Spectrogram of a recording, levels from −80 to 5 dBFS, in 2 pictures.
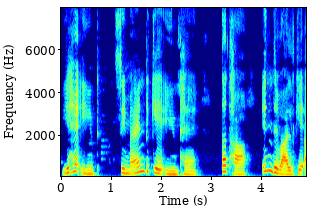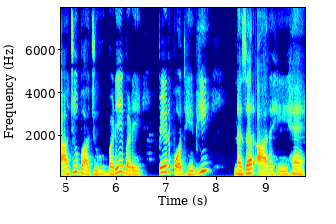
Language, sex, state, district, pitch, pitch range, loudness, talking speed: Hindi, female, Madhya Pradesh, Katni, 180 Hz, 165-250 Hz, -18 LUFS, 130 wpm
